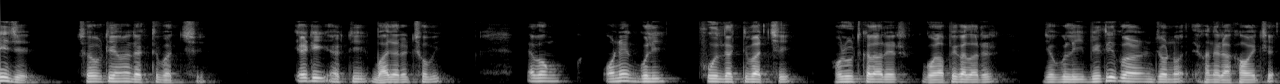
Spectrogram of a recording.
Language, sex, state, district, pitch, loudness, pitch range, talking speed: Bengali, male, West Bengal, Dakshin Dinajpur, 120 Hz, -19 LUFS, 115-135 Hz, 150 wpm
